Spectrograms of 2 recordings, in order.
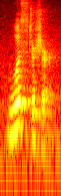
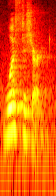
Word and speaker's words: Worcestershire: is what they said from england worcestershire that's what they said worcestershire that is how it's pronounced and for the two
